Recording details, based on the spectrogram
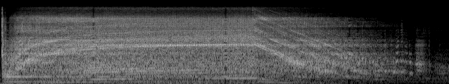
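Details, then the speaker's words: Hercules dial compound miter saw, belt driven, after 2 months of use: loud motor whine drops away as the blade coasts down, with a thin squeak near the end of spin-down; owner suspects a bearing up by the belt drive. "So since this is a belt driven, I'm thinking it's up in here, and it's probably a bearing up in here."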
